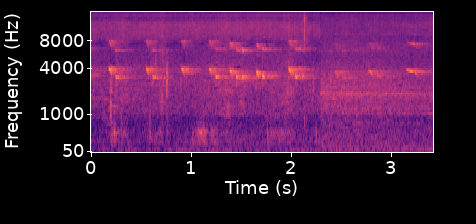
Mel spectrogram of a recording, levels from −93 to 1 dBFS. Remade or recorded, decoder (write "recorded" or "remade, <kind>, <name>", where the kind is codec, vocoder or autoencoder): recorded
